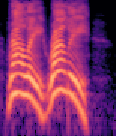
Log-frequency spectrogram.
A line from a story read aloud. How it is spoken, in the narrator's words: cried Dick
